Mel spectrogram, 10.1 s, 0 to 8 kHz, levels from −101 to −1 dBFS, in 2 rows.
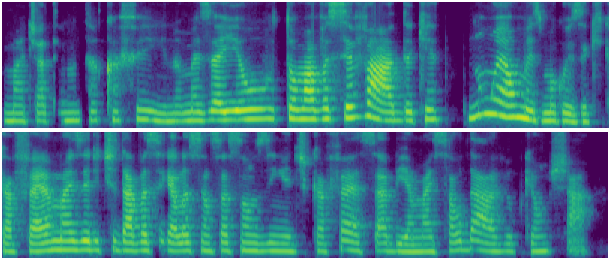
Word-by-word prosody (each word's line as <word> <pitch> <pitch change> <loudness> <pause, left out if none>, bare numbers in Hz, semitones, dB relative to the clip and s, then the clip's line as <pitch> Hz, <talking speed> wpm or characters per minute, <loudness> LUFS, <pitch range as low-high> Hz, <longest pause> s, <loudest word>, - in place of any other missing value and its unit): Mate 185 0 -6
já 185 - -5
tem 190 +1 -18
muita 195 +1 -7
cafeína. 200 -3 -5
Mas 195 +1 -1
aí 210 +1 +5
eu 230 +2 +5
tomava 230 -1 +5
cevada, 230 -6 +5
que 225 +4 -2
é 225 - -6 0.2
não 340 +7 +1
é 305 - +5
a 275 0 +6
mesma 200 -7 +3
coisa 175 -3 -2
que 170 - -14
café, 180 +1 0
mas 210 0 0
ele 210 -1 +1
te 215 - -4
dava 195 0 +1
aquela 190 -1 -1
sensaçãozinha 185 -1 -4
de 165 - -9
café, 185 +3 -6
sabe, 185 -1 -6
e - - -2
é - - -2
mais 170 0 -4
saudável, 190 -2 -5
porque 175 - -14
é - - -6
um 180 - -6
chá. 175 - -11
195 Hz, 215 wpm, -20 LUFS, 180-215 Hz, 0.2 s, a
